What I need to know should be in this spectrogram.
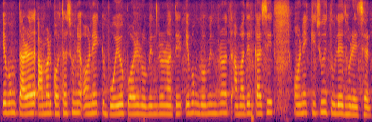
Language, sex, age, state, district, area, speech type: Bengali, female, 18-30, West Bengal, Nadia, rural, spontaneous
